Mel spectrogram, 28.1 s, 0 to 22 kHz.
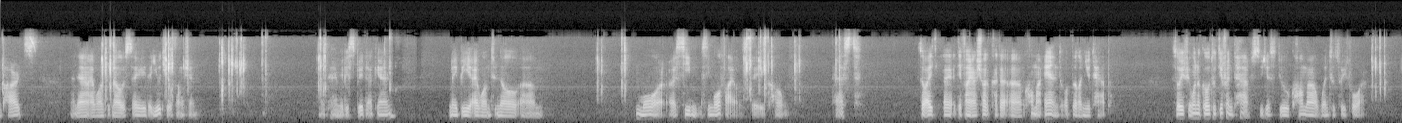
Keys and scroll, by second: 0.0-0.2 typing, 1.7-7.6 typing, 11.8 ,, 12.3 n, 14.3-15.8 typing, 16.6 Return, 27.0-28.0 typing.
